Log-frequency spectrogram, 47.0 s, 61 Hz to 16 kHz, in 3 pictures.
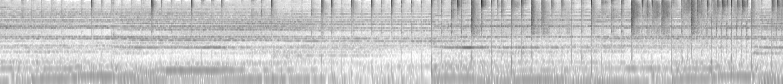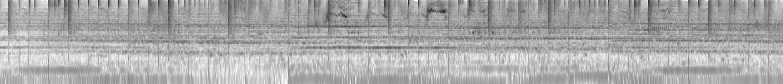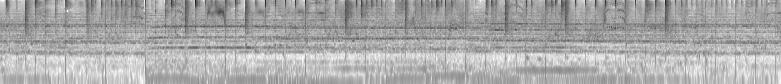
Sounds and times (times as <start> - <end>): Music: 0.0 - 46.9.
